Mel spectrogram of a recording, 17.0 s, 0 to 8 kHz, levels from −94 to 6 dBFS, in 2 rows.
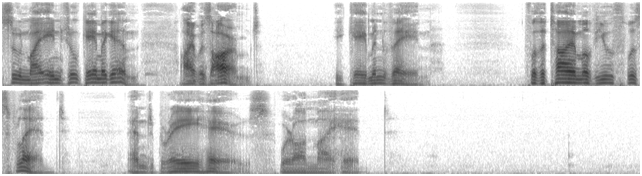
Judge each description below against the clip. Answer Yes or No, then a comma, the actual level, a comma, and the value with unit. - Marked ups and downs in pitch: Yes, wide, 8.8 semitones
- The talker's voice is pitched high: No, low, 100 Hz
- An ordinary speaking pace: No, slow, 90 wpm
